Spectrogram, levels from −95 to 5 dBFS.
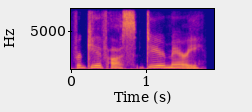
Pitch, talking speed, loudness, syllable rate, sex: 220 Hz, 125 wpm, -14 LUFS, 4.1 syllables/s, female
